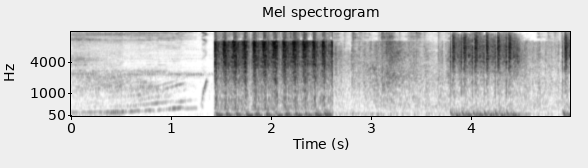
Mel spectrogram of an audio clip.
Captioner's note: guns firing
